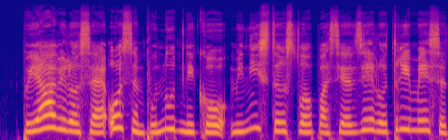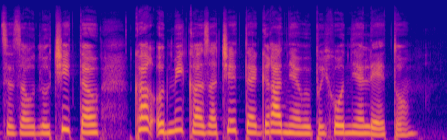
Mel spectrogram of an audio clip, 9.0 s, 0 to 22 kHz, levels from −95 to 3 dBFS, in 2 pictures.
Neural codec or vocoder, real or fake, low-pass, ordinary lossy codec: none; real; 19.8 kHz; none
